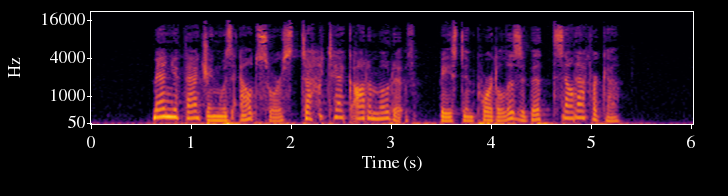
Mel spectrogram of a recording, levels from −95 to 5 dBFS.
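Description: Compressed frames skipped at 1.15 s, 2.28 s and 4.82 s: each time, whole frames of the encoded speech never reach the output, so the audio lurches forward by a multiple of the 21.3 ms frame length. Roughly 100 ms vanishes at the first jump, about 150 ms at the second and around 70 ms at the third.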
